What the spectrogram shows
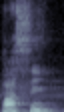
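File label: "passing", Nigerian Pidgin, male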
